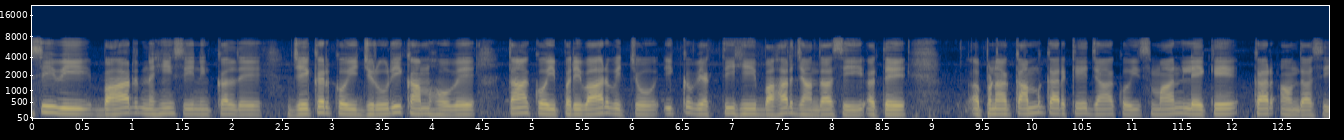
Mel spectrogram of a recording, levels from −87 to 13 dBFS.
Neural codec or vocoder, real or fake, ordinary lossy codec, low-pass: none; real; none; none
